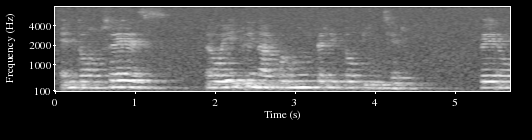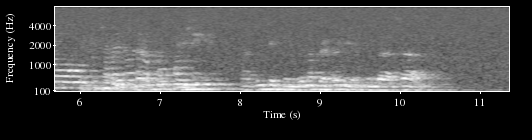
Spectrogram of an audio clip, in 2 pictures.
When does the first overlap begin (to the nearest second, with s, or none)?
6 s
